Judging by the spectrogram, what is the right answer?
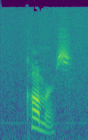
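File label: "commerce", American English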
